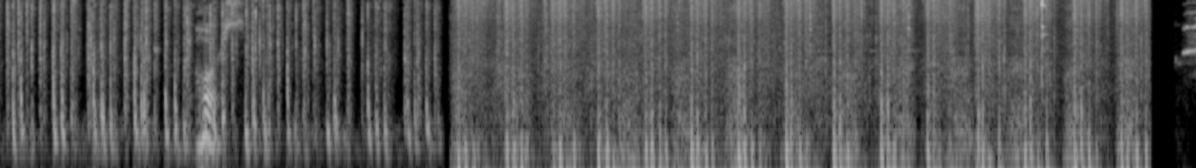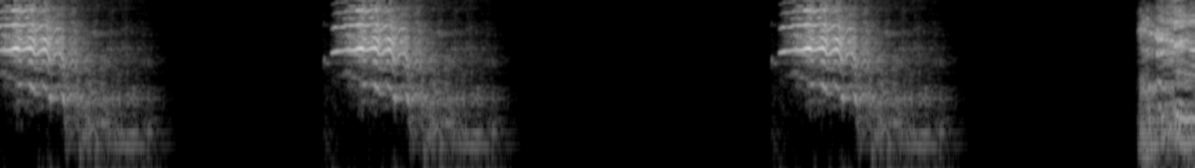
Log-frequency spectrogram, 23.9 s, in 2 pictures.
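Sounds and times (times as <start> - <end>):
hoofbeats of running horses: 0.0 - 11.6
horse neighing: 23.4 - 23.9.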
